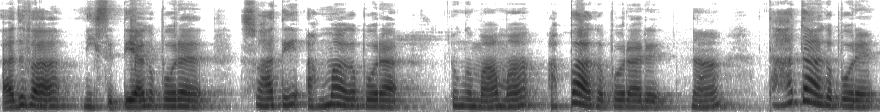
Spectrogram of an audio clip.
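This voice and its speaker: Woman putting on a gentle, doting old father. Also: medium pitch, takes it slowly, pauses often, pitched below the performer's own voice, natural voice. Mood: tender. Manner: soothing, comforting.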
